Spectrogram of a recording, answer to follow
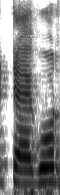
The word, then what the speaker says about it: ठाकुर: टैगोर और रवींद्रनाथ ठाकुर इनका का रियल नाम ठाकुर ही था पर अंग्रेजों ने टैगोर नाम दे दिया था क्योंकि वो ठाकुर का अच्छे से उच्चारण नहीं कर पाते थे ठीक है तो ध्यान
